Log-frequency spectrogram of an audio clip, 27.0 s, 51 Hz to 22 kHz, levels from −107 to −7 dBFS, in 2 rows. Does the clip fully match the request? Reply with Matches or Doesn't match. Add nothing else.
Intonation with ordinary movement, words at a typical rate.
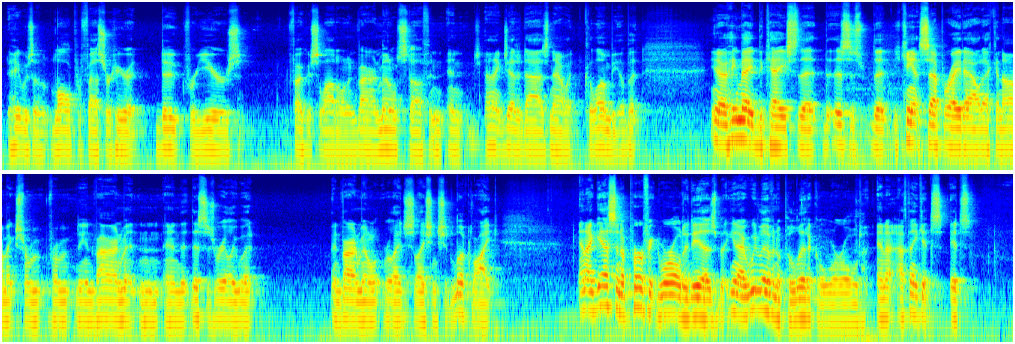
Doesn't match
